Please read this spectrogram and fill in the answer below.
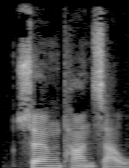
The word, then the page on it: SOENG1 TAAN1 SAU2: Cantonese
